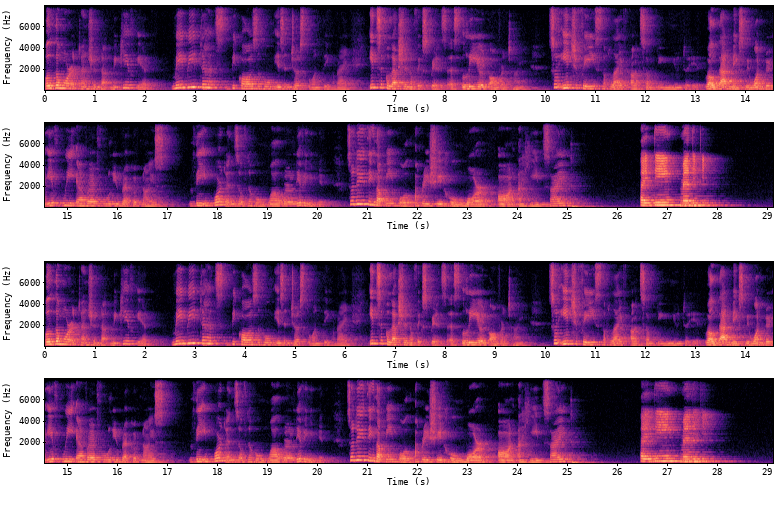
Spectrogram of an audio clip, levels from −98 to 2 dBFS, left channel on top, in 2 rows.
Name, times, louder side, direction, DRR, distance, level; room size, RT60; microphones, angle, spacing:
voice 1, 0.0-2.0 2.5-3.6 3.9-6.1 6.5-9.6 10.1-16.9 17.4-20.1 20.6-25.0, equal, 10° right, 5 dB, 0.4 m, -26 dB
voice 2, 26.5-27.8, left 3 dB, 50° left, 5 dB, 0.7 m, -18 dB
6.7 x 4.9 x 3.1 m, 1.1 s
head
